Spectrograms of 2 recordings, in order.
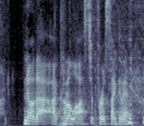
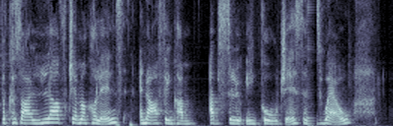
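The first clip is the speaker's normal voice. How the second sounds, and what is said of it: Put-on Essex accent. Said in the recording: “my British accent's sweet. So, like, my best one is Essex ... That was good.”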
